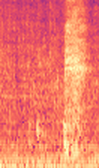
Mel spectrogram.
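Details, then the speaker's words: Sneezing in the bath after holding back sneezes for a while during an outing: a single brief, sharp, breathy burst over running water; sneezing. "Now it's gonna tease me the whole time. I shouldn't have held it back for that long."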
